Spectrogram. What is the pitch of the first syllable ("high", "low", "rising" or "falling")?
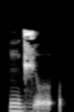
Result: low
